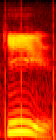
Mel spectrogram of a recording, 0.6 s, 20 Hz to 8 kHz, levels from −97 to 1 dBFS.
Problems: background sounds at intervals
